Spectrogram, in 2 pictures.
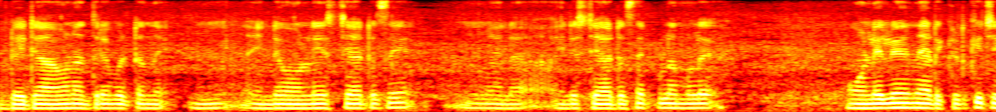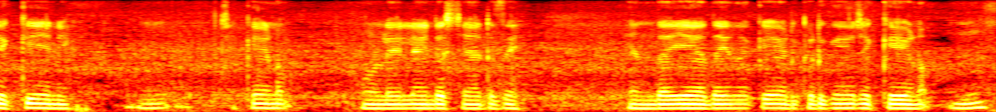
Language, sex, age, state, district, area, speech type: Malayalam, male, 18-30, Kerala, Malappuram, rural, spontaneous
